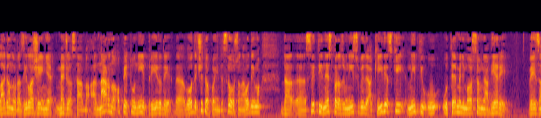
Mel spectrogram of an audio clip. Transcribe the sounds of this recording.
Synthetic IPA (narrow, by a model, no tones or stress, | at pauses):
laɡano̞ɾazilˠaʒeːɲe̞me̞d͡ʑuasaːbima̰ʔa̰naːɾaʋnoʔo̞pet̪ːoːnijepɾiːɾod̪eːoːʋd̪et͡ʃit̪aʋopojent̪asʋeopʃt̪onaʋo̞d̪iːmo̞ | d̪asʋit̪iːnespo̞ɾazuːminiːsubiːlia̰kiːd̪eskinit̪iuːt̪eme̞ʎimao̞snoʋʎʲimaʋje̞ɾeː | ʋeːzaː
